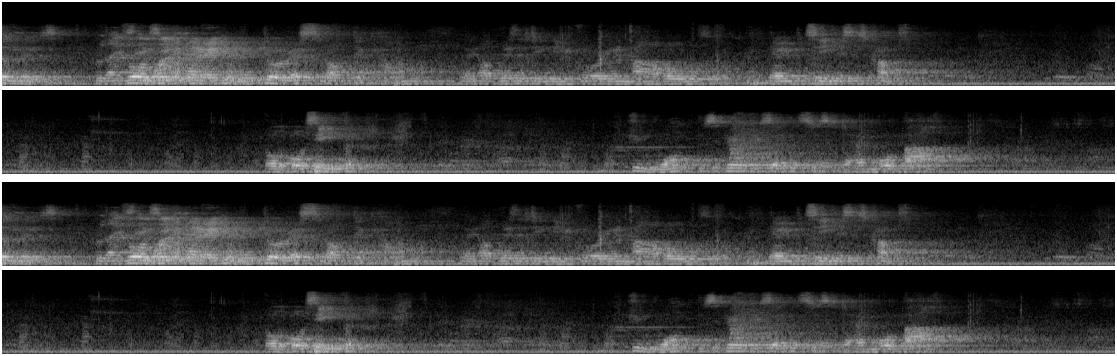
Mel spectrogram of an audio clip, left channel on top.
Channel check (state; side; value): identical; both; correlation 1.00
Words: is causing American tourists not to come. They're not visiting the Euphorian marbles or going to see Mrs. Trump's or seeing them. Do you want the security services to have more power?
